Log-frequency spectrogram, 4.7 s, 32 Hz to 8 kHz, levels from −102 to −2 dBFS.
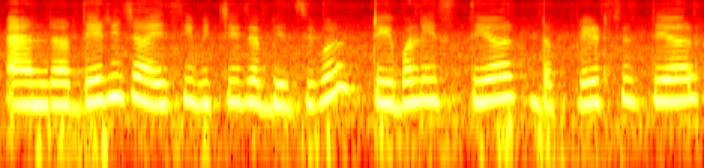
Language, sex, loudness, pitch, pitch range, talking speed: English, female, -18 LUFS, 285 Hz, 265-300 Hz, 205 wpm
